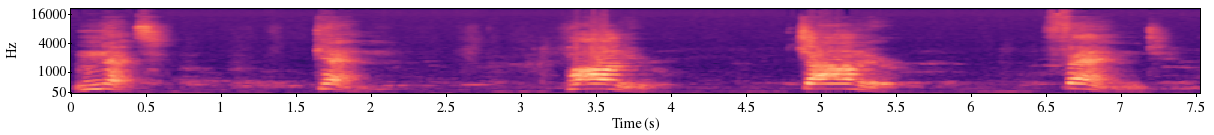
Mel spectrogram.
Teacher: So the next one we have is n. So as in a voice alveolar nasal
